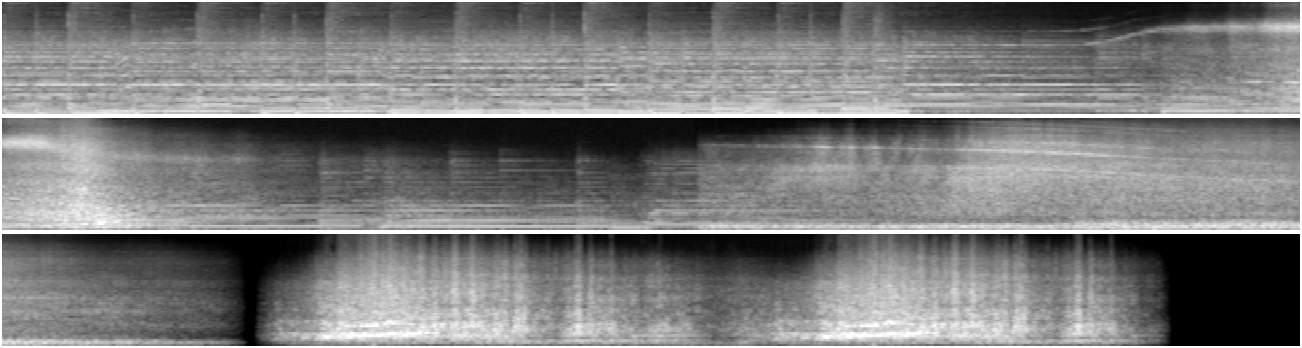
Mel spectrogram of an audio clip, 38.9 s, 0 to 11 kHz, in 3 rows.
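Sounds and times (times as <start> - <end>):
jet engine roar with whine: 8.9 - 16.4, 20.0 - 37.6
crackling jet noise surges: 11.0 - 16.2.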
